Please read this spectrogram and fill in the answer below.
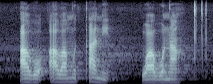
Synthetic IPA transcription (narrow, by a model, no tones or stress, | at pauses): aβɔa̰βamʊtʼani | waβɔna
